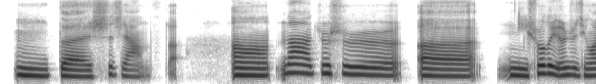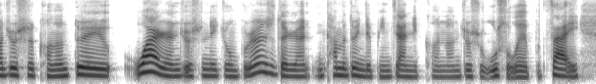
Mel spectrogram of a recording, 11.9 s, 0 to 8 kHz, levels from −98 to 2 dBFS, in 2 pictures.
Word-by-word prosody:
嗯， 210 -3 +2
对， 185 -3 +2
是 185 +7 -8
这 220 -3 -8
样 185 - -8
子 - - -31
的。 - - -13 0.5
呃， 215 -1 +3
那 280 -1 +2
就 270 +1 0
是， 230 -5 +1
呃， 195 -2 +2 0.2
你 210 -2 0
说 265 +5 +4
的 265 - +6
有 220 -2 +2
种 225 - 0
情 205 - -3
况 205 0 +1
就 220 +1 +1
是 210 -1 -5
可 195 - -8
能 190 +1 -2
对 215 -3 +3 0.2
外 305 +1 +7
人， 195 -4 0
就 - - -3
是 200 +2 -10
那 195 -1 -4
种 185 -1 -7
不 - - -8
认 285 +7 0
识 270 - -5
的 215 - -1
人。 185 +1 -5 0.2
他 225 - -6
们 215 -2 -1
对 220 -1 0
你 190 - -4
的 180 - -5
评 175 0 -10
价， 180 - -2
你 175 -1 -8
可 175 0 -16
能 170 +1 -11
就 185 0 -6
是 180 -1 -12
无 185 +3 -2
所 200 - -7
谓， 170 -1 -3
不 165 - -18
在 205 0 +2
意。 175 - -6
205 Hz, 265 characters per minute, -23 LUFS, 190-225 Hz, 0.5 s, 外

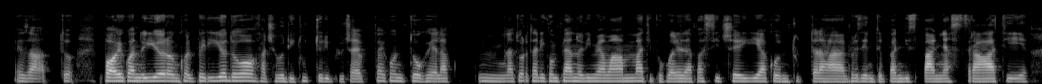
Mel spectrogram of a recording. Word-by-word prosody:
Esatto, 145 +1 -4 0.3
poi 160 0 +8
quando 160 -2 +3
io 165 +1 +4
ero 160 - +5
in 155 - 0
quel 150 -2 -3
periodo 170 +1 +3
facevo 145 -1 -4
di 140 -1 -4
tutto 160 +1 -7
e - - -2
di 140 - -4
più. 130 - -12
Cioè, 130 0 -3
fai 160 +2 -5
conto 155 -1 -2
che 140 0 -2
la, 140 0 -2 0.3
ehm, 145 -2 -4
la 145 - -3
torta 160 +1 -3
di 155 - -2
compleanno 155 0 +1
di 150 - -1
mia 150 -1 +1
mamma, 150 +1 +2
tipo 140 - -9
quella 140 0 -1
della 140 -1 0
pasticceria, 145 0 -1
con 140 -1 -3
tutta 140 0 -7
la 135 -1 +3
hai - - 0
presente 140 -1 -3
il 130 - -9
pan 135 0 0
di 140 - -1
Spagna 135 0 +2
a - - -3
strati, 140 0 +1
145 Hz, 240 wpm, -26 LUFS, 140-155 Hz, 0.3 s, poi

